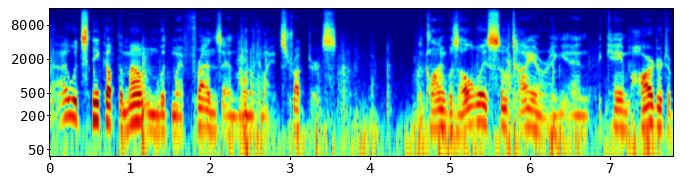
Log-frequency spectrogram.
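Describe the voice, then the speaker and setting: A man's voice: on the low side, a bit bright. Man acting an earnest fantasy knight captain, ambient noise. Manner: reflective, rambling, earnest, playfully indignant. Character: earnest, chatty young male knight captain, idealistic and teasing. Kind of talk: fantasy audio roleplay drama monologue. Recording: noisy ambient sound effects bed. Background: added outdoor ambience sound effects.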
